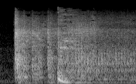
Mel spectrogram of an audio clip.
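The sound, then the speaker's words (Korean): A small truck's engine cranks with a sudden loud burst, catches with a rising whine, then settles into a steady, rumbling idle at the edge of a parking lot. No one speaks. “트럭에 올라타며 엄마에게 물었다.”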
